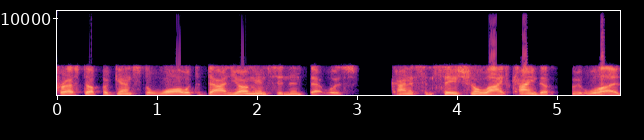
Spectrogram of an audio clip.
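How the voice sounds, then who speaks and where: With ordinary pitch variation, an unremarkable speaking voice talks at a fairly quick pace. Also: man. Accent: American. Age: 60s. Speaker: podcast host. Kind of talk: interview.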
